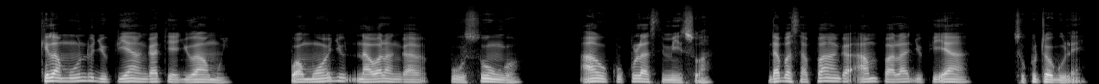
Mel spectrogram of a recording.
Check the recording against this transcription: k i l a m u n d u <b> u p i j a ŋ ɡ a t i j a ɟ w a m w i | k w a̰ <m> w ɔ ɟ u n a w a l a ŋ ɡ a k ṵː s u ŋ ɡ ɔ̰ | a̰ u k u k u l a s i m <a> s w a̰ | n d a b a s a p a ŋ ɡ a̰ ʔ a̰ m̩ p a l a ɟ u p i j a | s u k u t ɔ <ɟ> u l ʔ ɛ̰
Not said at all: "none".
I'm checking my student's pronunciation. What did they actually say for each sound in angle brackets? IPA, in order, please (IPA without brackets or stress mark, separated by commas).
ɟ, m, i, ɡ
